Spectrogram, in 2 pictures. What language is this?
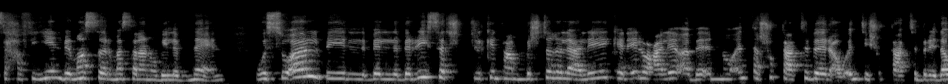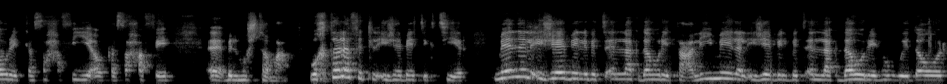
Arabic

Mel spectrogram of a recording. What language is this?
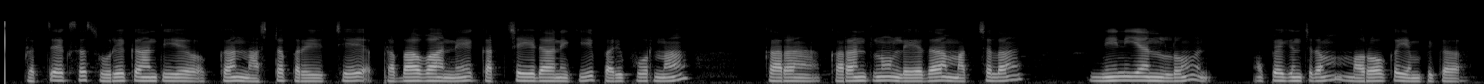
Telugu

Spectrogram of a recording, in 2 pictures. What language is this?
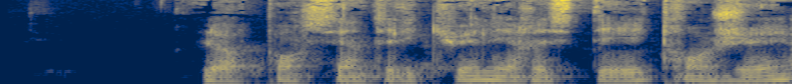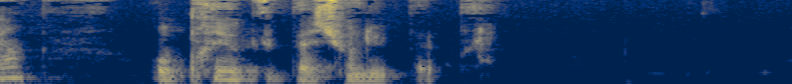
French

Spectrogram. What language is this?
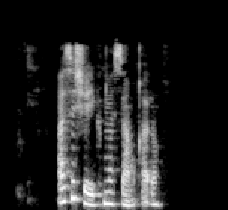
Georgian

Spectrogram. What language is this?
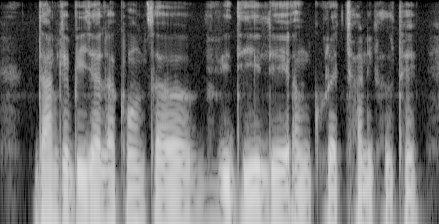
Chhattisgarhi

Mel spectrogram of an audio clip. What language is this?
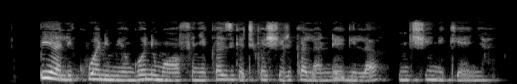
Swahili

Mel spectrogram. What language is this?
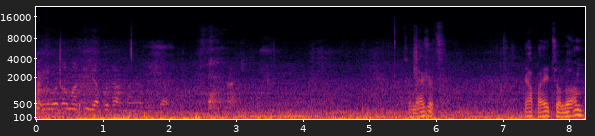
Romanian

